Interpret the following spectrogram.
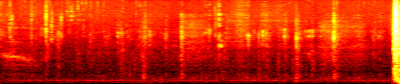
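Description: Faint chewing of a Snickers Almond candy bar, with soft scattered mouth clicks over a low steady hum.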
